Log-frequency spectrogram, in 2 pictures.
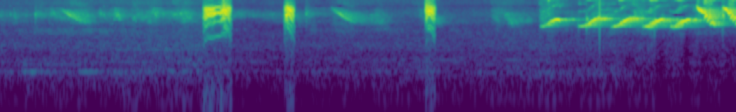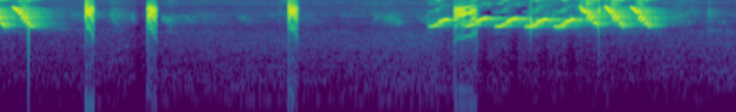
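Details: Double-collared seedeater (Sporophila caerulescens), male with a calling female, gives two bursts of quick, bright repeated warbled notes, each about two seconds long, mixed with sharp single chip calls.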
